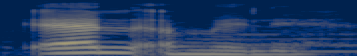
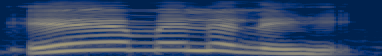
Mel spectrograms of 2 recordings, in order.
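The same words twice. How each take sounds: First: Said in the usual way. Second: ए एम एल ए raised as the wrong version; wrong form. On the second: Shown as a demonstration. Teacher warning students against the wrong form. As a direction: mark ए एम एल ए as the mistake.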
